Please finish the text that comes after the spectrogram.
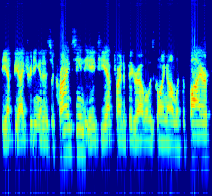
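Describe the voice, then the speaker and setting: A man's voice: on the low side, fast talker. Male news reporter, slightly muffled broadcast sound. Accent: American. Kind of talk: live breaking news report. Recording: dull, muffled broadcast audio.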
